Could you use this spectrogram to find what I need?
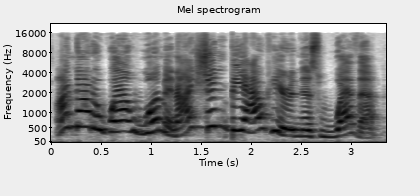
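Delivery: high-pitched put-upon lament; self-pitying complaint. Acted. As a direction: complain like a long-suffering invalid. Complains of being a sick woman.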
